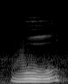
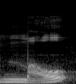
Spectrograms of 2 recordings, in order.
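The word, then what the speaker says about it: 武: That same character with Cantonese pronunciation would be Mo, okay?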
